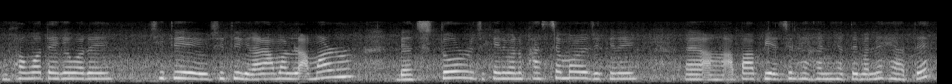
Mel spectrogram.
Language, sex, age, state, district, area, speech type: Assamese, female, 18-30, Assam, Darrang, rural, spontaneous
